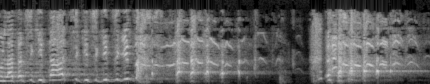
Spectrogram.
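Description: Laughter in repeated bursts, with a higher-pitched stretch of laughing in the middle and a brief break about four seconds in.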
